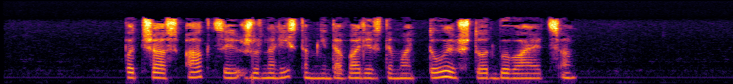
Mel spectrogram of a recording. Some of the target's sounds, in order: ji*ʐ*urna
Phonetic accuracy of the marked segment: correct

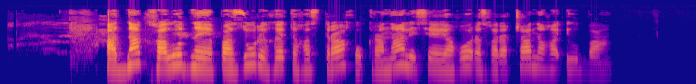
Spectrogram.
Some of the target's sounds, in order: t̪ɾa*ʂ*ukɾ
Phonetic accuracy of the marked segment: incorrect: x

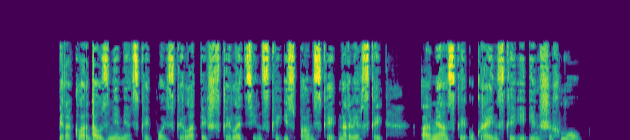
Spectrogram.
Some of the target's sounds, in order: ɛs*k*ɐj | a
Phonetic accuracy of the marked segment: correct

